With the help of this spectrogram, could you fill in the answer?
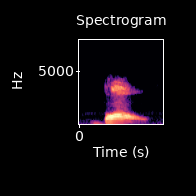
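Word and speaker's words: Baal: Ball. That's how you say it.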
